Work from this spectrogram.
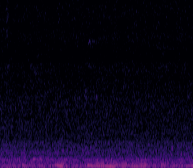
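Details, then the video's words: Domestic cat named Barsik snoring while asleep: soft, low rhythmic breathy rumbles with a faint tonal buzz, swelling and fading over a few seconds, with a quiet indoor hum behind. "Барсик храпит"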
